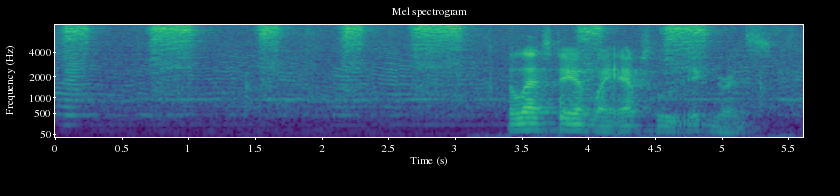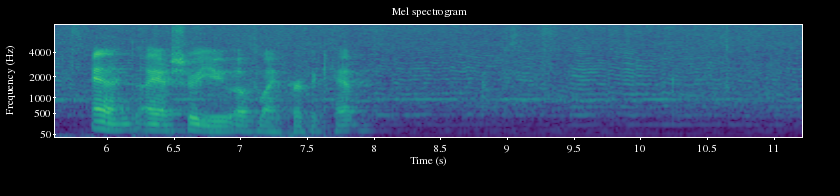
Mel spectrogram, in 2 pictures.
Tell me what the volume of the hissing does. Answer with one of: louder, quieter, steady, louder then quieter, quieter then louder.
steady.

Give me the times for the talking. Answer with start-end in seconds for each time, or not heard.
3.4-7.8.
